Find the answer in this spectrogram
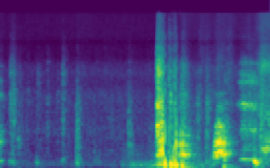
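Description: A dog barking, starting about two seconds in after a near-quiet stretch with a few faint clicks.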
